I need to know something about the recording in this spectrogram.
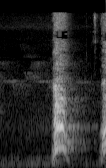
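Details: Norwegian Elkhound, a male pet dog, giving two short barks during play with a toy indoors; a person speaks to him around the barks.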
